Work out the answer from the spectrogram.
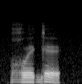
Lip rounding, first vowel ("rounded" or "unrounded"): unrounded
